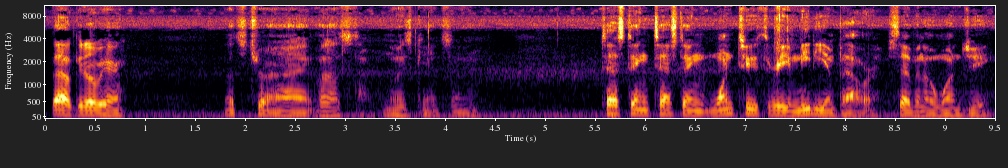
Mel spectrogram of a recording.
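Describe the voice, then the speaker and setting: A man's voice: lowish voice, a little slow, creaky, warm tone, slight background noise. A man hosting an outdoor radio range test, repeating test calls and calling to his dog in an open field, recorded on a body-worn camera. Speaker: radio hobbyist host.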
